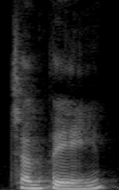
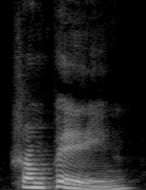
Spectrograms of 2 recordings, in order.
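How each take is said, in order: First: It begins with a 'ch' sound as in chair. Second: It begins with an 'sh' sound. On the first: The speaker calls it wrong. "No. Though we see the combination C and H, we don't pronounce ch" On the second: The speaker calls it right. "We pronounce sh"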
